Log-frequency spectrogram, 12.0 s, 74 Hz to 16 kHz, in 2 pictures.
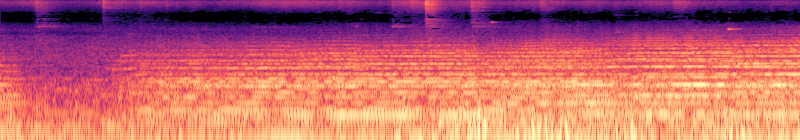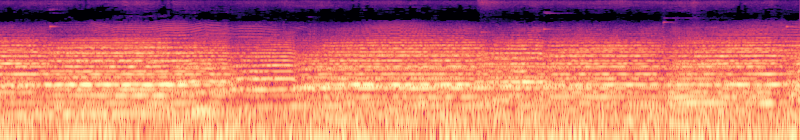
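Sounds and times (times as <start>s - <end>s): marching band brass chords: 0.0s - 12.0s.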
